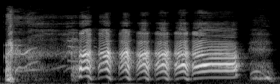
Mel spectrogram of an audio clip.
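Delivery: high helpless cackle; real giggle fit; loud laughter bursts out. Real, not acted. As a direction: laugh explodes again. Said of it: "Jesus, stop it".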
